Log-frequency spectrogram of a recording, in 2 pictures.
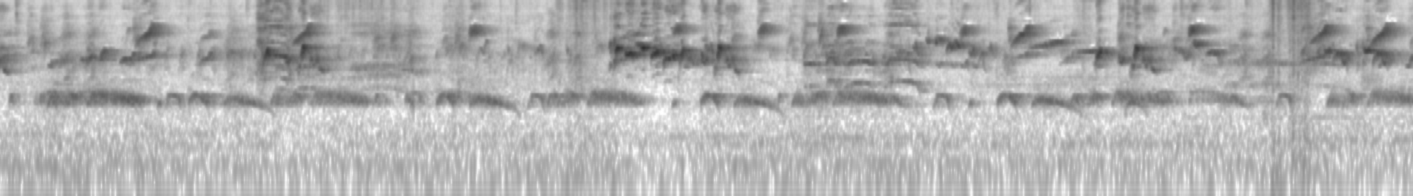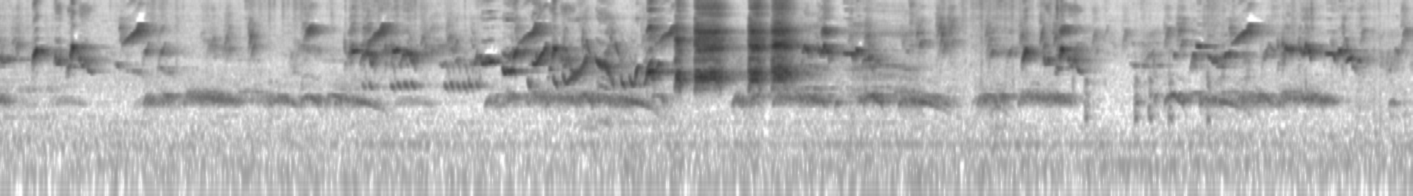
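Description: Several birds chirping and calling over one another: quick high chirps and whistles over a lower call repeated about once a second, with a denser, louder run of calls around twenty seconds in.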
